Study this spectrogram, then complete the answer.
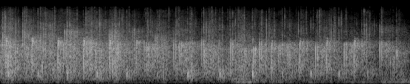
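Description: A theatre audience at a regional youth theatre and vocal festival applauds after a group's performance of a play, loud and sustained clapping from many hands, dense and continuous throughout.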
